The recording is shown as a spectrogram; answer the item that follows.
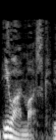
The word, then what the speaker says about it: Elon: Elon Musk, or am I saying that right, Ellen? Elon Musk.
